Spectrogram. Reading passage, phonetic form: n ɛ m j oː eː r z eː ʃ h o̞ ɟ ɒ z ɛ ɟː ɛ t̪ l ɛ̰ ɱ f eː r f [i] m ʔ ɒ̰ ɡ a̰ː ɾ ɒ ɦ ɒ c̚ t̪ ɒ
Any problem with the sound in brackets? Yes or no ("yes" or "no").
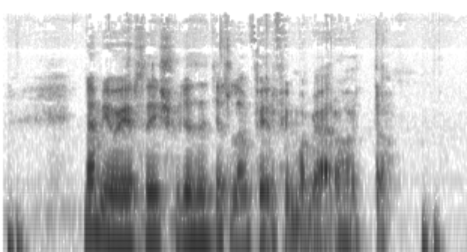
no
